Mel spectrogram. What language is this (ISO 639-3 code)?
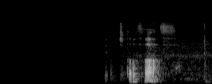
isl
